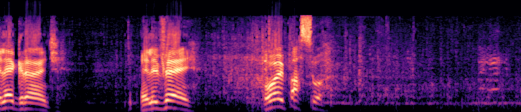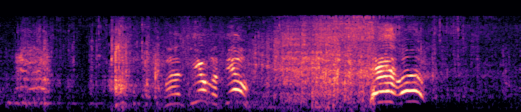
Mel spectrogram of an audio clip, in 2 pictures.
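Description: A mountain bike rattles past over loose, dusty dirt.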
